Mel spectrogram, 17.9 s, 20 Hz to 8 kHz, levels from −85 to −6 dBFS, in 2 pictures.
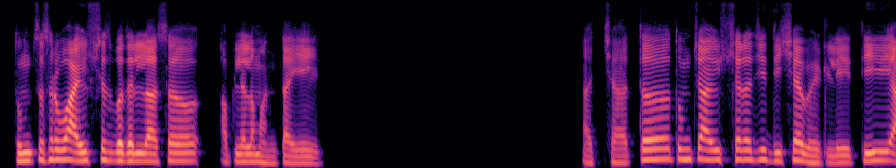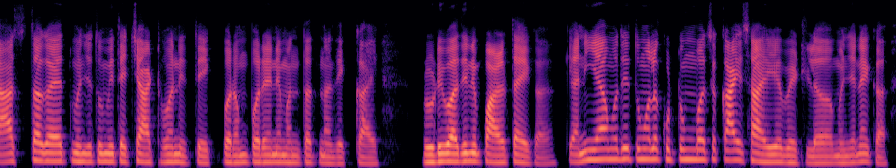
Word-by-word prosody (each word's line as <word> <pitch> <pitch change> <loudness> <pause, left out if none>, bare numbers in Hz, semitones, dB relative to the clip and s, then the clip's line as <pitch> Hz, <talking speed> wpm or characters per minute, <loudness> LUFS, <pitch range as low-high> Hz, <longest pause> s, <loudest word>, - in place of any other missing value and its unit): तुमचं 150 +3 +2
सर्व 175 +1 +2
आयुष्यच 155 +1 +2
बदललं, 150 -1 +5
असं 145 +2 0 0.3
आपल्याला 135 +1 0
म्हणता 120 -2 -3
येईल. 115 -2 -2 2.6
अच्छा. 120 +1 -6 0.2
तर 180 +2 +4
तुमच्या 180 0 +2
आयुष्याला 170 +1 +1
जी 175 - 0
दिशा 150 +2 +1
भेटली, 120 -1 -2
ती 155 +2 +2
आजतागायत 145 +2 +1
म्हणजे 140 -1 0
तुम्ही 140 -1 0
त्याच्या 140 0 0
आठवणीत 130 -1 -3
एक 115 -2 -4
परंपरेने 130 0 -1
म्हणतात 125 -1 -5
ना, 115 -2 -5
ते 110 - -5
काय 105 -2 -5 0.5
रुढी-वादीने 140 +2 +4
पाळताय 125 -1 +2
का? 105 -1 -11 0.2
की 140 - -7
आणि 145 +6 0
यामध्ये 180 +1 +1
तुम्हाला 185 0 0
कुटुंबाचं 180 0 -3
काय 165 -1 +3
सहाय्य 140 -3 +2
भेटलं? 120 -1 -3
म्हणजे 120 +1 -4
नाही 140 +1 -1
का? 115 -4 -6
140 Hz, 135 wpm, -24 LUFS, 125-160 Hz, 2.6 s, बदललं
